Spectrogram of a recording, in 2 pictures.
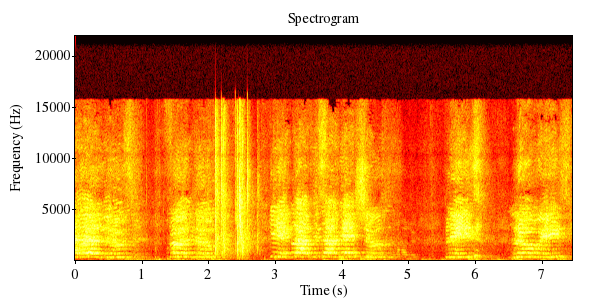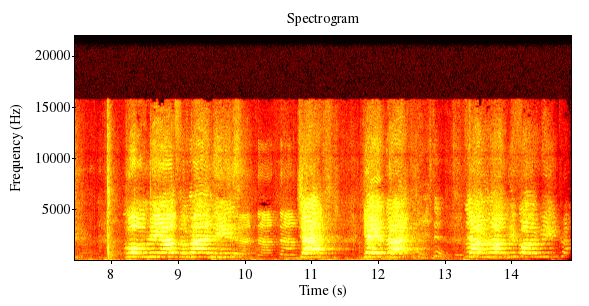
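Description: A group of girls singing a camp action song together in short, chanted phrases with brief pauses, and a few sharp claps.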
